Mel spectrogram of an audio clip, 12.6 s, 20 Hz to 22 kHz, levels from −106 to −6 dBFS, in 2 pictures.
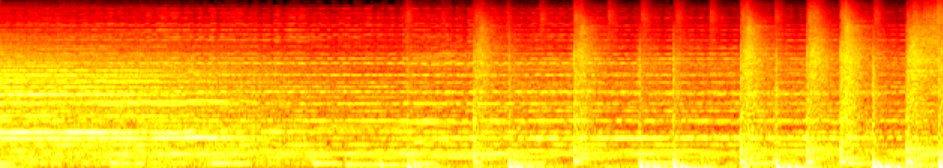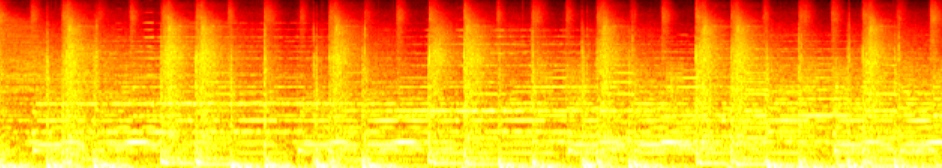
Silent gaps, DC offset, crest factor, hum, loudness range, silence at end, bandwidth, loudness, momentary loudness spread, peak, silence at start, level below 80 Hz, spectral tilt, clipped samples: none; under 0.1%; 12 dB; none; 6 LU; 0 s; 19.5 kHz; -13 LUFS; 7 LU; 0 dBFS; 0 s; -18 dBFS; -5 dB/octave; under 0.1%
